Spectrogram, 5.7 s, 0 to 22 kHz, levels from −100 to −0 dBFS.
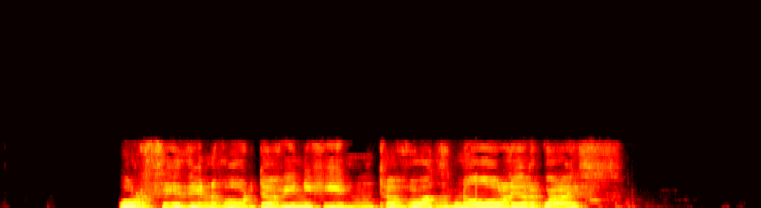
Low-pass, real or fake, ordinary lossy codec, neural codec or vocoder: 7.2 kHz; real; Opus, 64 kbps; none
